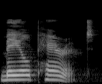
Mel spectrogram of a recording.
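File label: "male parent", English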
